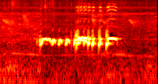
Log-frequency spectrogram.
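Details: Local zebra dove (perkutut) used as a lure to call rivals: one short, quick run of cooing notes over a noisy, hissing background.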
